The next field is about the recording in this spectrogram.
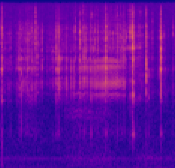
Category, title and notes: Sound effects > Natural elements and explosions
Ice crackles under pressure
The breif sound of ice crackling under pressure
